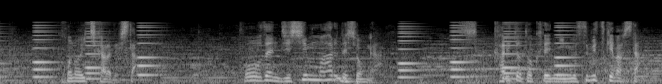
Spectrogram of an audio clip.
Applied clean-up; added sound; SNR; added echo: none; Ringtone; 2 dB; none.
